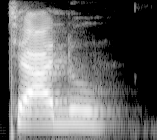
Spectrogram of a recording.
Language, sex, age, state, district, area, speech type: Hindi, female, 18-30, Madhya Pradesh, Bhopal, urban, read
